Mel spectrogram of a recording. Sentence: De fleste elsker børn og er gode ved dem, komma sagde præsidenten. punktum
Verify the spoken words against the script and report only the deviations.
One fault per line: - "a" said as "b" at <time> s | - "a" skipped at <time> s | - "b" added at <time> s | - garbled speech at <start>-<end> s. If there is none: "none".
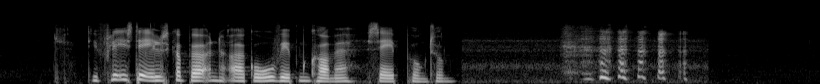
- "præsidenten" skipped at 3.9 s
